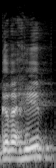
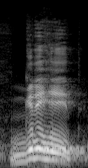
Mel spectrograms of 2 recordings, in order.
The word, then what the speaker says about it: गृहीत: भी पूछा जाता है आप लोग graheet पढ़ते हो और ऐसे लिख देते हो ग्राहक तो ये गड़बड़ है गलत लिखा हुआ है यह सही कैसे लिखा जाएगा गृहीत होता है तो इसका उच्चारण हम लोग कैसे करेंगे gruhhit ये भी पूछा गया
